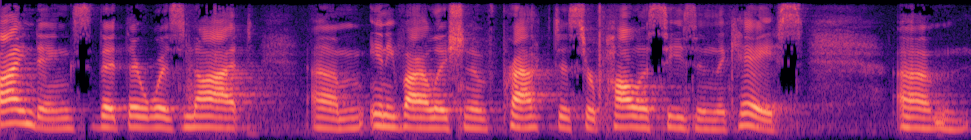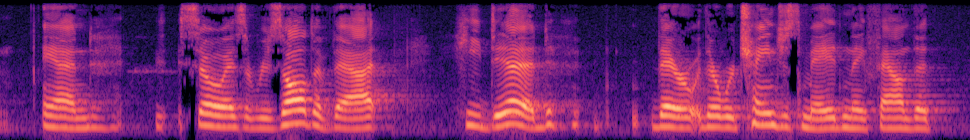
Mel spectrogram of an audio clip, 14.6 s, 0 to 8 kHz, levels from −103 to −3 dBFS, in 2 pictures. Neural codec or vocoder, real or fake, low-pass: none; real; 7.2 kHz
